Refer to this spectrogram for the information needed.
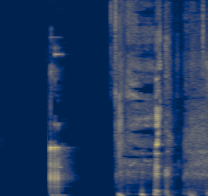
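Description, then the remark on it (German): A single bright clink of vodka glasses touching in a toast rings briefly and fades, followed by a second of muffled knocks and shuffling. “So, dann oh. sage ich jetzt erstmal Prost, ne? Ja, Prost.”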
